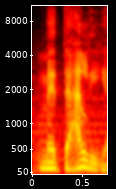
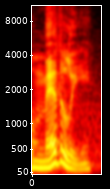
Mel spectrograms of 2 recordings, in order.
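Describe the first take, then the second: First: The name is said as Medali, not medley. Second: The name is said like the word medley. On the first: "I've been saying" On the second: "Are you supposed to say it like that?"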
